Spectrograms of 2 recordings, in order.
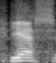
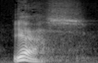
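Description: First: Yes said louder and higher, firmly; a firm, certain Yes; emphatic yes. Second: Said in the usual way. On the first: Retold or imitated. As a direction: Yes pressed out with conviction.

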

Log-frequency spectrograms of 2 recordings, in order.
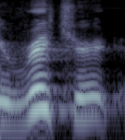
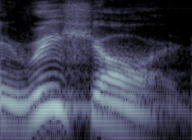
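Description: First: Said in the usual way. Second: Richard said the French way, "Ree-shar"; Cajun Richard. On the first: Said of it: "You say Richard". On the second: Shown as a demonstration. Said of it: "we say Richard".

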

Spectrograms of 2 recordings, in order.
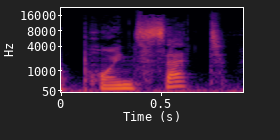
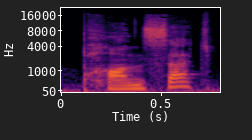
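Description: First: Poinsett as poyn-SET; English-style vowel. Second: Poinsett as pon-SET; French-style vowel. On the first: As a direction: say Poinsett with "poyn" for the first syllable. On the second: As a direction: say Poinsett with "pon" for the first syllable. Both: Shown as a demonstration. Giving both pronunciations of the surname.

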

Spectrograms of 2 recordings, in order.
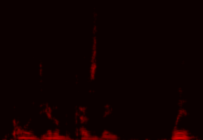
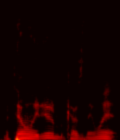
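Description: First: "They only did them because they went" dropped much softer, almost under the breath; softer repeat. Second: Said in the usual way. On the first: Real, not acted.

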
